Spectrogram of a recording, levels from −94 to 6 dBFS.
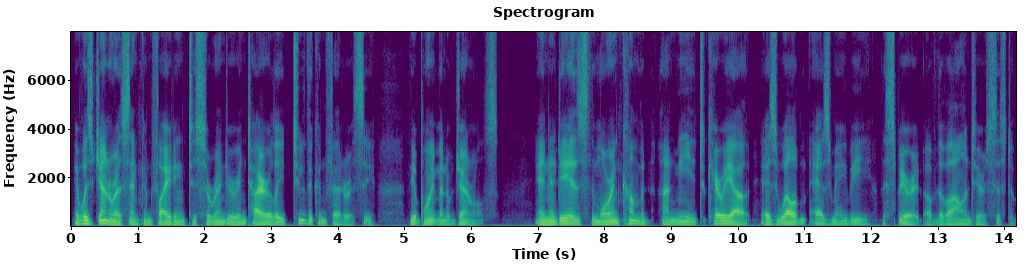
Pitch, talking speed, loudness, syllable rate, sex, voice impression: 95 Hz, 155 wpm, -21 LUFS, 4.9 syllables/s, male, very masculine, very adult-like, slightly old, very thick, slightly tensed, powerful, slightly bright, slightly hard, muffled, slightly fluent, raspy, very cool, intellectual, very sincere, very calm, very mature, friendly, reassuring, unique, elegant, wild, sweet, slightly lively, slightly strict, slightly modest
